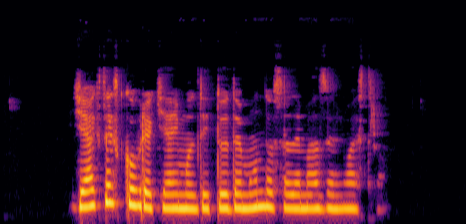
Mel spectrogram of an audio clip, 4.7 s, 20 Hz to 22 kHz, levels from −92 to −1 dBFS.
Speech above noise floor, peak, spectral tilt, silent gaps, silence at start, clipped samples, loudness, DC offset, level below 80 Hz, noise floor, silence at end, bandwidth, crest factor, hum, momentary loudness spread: 65 dB; -2 dBFS; -5.5 dB/octave; none; 0.75 s; under 0.1%; -16 LUFS; under 0.1%; -66 dBFS; -80 dBFS; 1.05 s; 7.4 kHz; 14 dB; none; 7 LU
